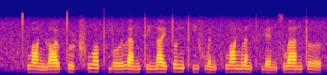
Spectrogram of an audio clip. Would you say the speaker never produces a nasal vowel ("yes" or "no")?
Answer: yes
